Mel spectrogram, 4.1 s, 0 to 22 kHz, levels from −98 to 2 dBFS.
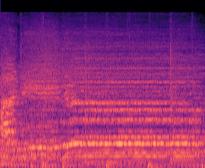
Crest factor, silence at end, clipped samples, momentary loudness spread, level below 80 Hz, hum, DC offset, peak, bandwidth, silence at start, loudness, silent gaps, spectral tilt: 14 dB; 0 s; under 0.1%; 4 LU; -40 dBFS; none; under 0.1%; -10 dBFS; 16 kHz; 0 s; -24 LUFS; none; -4.5 dB/octave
